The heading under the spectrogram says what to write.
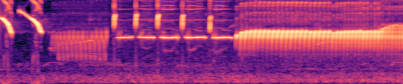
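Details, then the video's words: Yorkshire canary song with a few falling whistles, a soft low trill, five flat ringing notes in a row, then a long rapid buzzy roll. "THE BEAUTIFUL SOUND OF FI YORKSHIRE CANARIES"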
